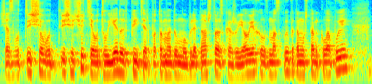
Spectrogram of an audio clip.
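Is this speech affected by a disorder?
No.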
